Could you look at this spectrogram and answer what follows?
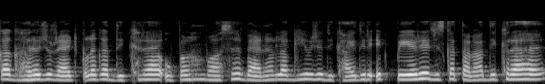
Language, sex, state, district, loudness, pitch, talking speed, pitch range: Hindi, female, Chhattisgarh, Jashpur, -16 LUFS, 225 Hz, 330 wpm, 205-235 Hz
